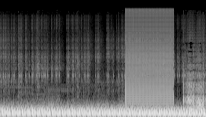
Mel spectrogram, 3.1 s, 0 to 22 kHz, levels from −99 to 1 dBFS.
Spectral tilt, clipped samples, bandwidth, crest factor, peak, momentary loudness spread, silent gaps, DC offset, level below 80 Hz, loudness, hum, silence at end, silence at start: -7.5 dB/octave; under 0.1%; 17 kHz; 12 dB; -2 dBFS; 1 LU; none; under 0.1%; -18 dBFS; -16 LUFS; 60 Hz at -25 dBFS; 0 s; 0 s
